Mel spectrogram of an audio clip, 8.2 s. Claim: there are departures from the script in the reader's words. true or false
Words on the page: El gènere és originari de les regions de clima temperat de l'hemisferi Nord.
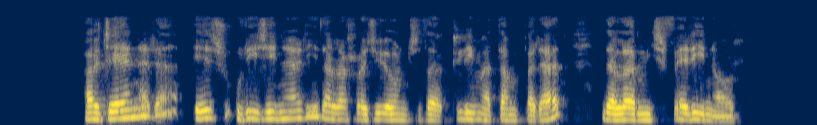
false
